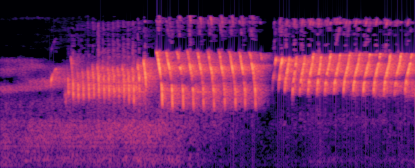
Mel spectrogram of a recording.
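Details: Canary singing to draw a rival into singing too: faint at first, then swelling into loud, rapid rattling trills with a sudden shift to a higher, buzzier trill partway through.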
